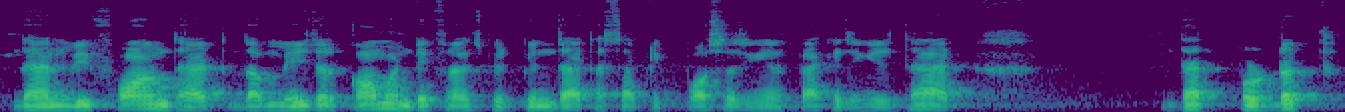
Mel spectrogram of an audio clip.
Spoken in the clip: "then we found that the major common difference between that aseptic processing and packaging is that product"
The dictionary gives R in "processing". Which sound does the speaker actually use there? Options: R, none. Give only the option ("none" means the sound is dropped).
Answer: none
